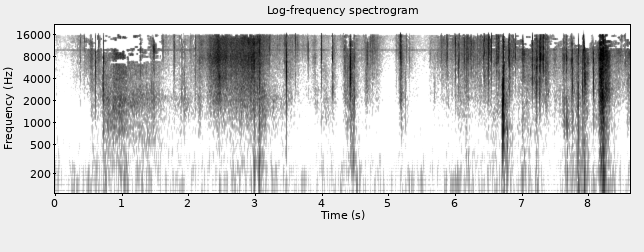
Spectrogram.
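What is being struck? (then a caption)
Nylon hook-and-loop strap. A single red nylon hook-and-loop strap is wound into a roll by long nails and fingertips, peeling the velcro apart. Bright, crackly tearing rasps come in uneven bursts, with sharp snaps between quieter rustling stretches.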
